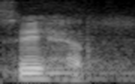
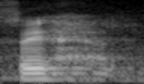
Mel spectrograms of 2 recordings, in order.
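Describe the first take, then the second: The two takes are said the same way.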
